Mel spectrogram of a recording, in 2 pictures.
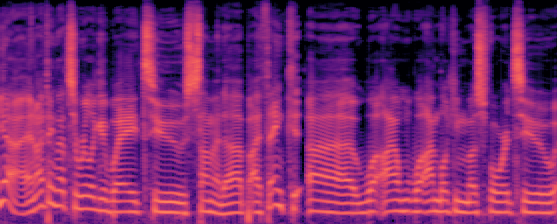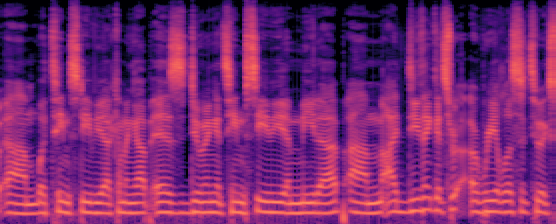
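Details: Adult man speaking; Normal speech.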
